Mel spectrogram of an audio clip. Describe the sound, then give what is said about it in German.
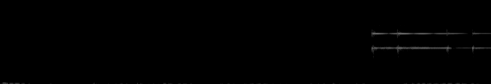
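After several seconds of near silence, a phone located with a 'find phone' command starts ringing and vibrating, a loud, bright electronic ringtone sounding in quick repeated chiming pulses that continue steadily to the end, with no one talking. “Das Telefon summt, vibriert.”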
